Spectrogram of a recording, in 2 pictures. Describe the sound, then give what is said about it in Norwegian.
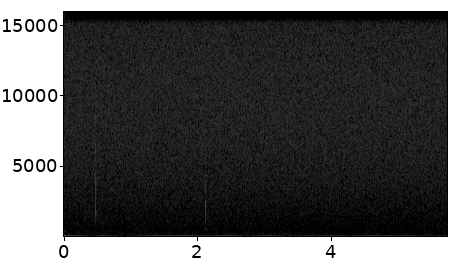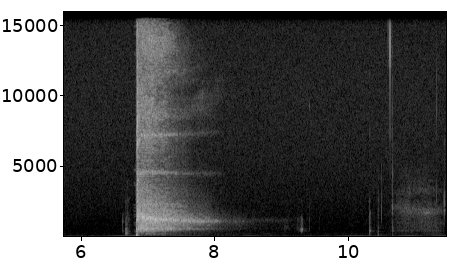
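After several seconds of near silence, one deep, breathy exhale rushes out during a breathing exercise, then slowly fades away, followed by quiet, faint rustling. “Pust godt inn, og så løp pusten.”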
